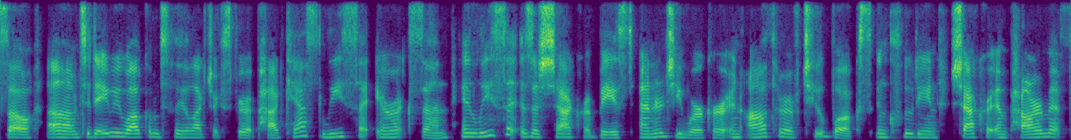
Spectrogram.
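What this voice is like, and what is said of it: Hoarse, strained voice. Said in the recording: “I'm kind of losing my voice. I've been sick”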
